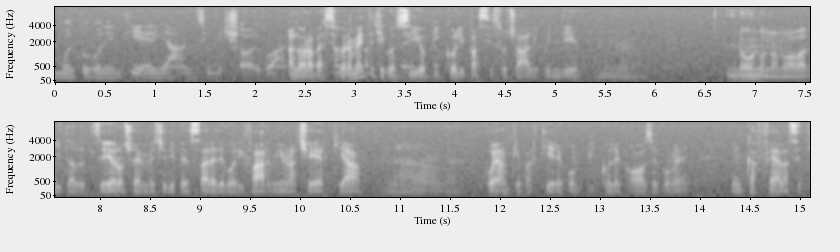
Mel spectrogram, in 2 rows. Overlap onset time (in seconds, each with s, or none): 2.3 s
